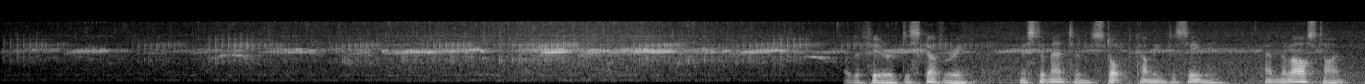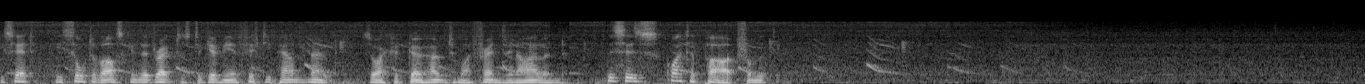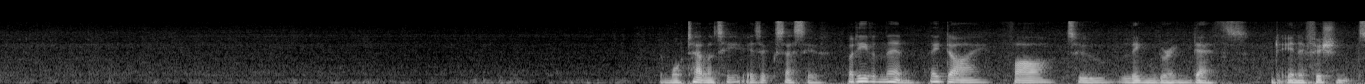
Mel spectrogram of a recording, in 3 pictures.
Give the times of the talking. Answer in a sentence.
The talking can be heard from 8.4 to 21.4 s and from 33.9 to 40.9 s.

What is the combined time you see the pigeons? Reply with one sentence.
You can't hear the pigeons here.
